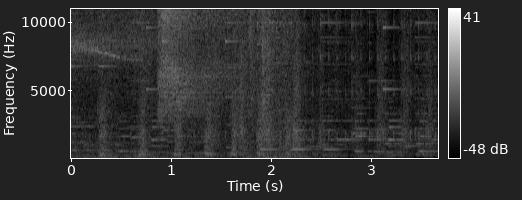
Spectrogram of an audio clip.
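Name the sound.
steam engine puffing along rails, Thomas & Friends cartoon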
